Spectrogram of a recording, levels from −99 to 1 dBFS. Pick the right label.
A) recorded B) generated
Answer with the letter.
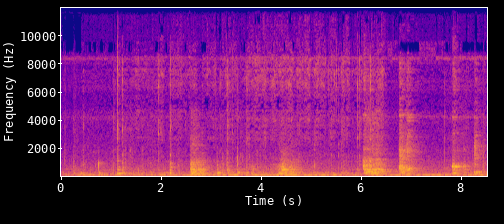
A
